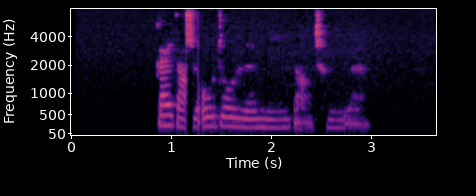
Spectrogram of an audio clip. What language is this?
Chinese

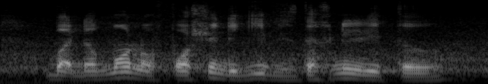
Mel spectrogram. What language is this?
English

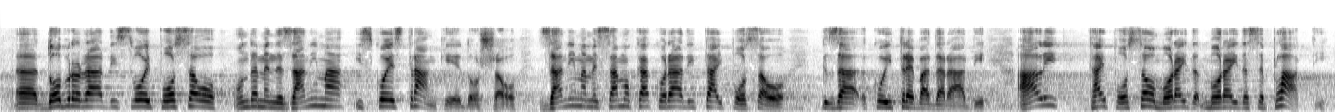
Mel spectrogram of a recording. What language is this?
Serbian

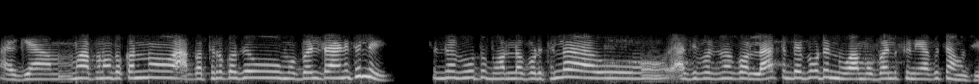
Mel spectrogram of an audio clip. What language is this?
Odia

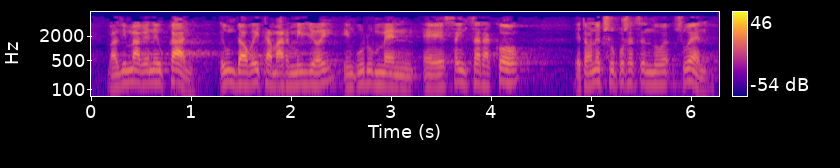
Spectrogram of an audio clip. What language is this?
Basque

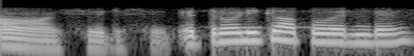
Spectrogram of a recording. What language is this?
Malayalam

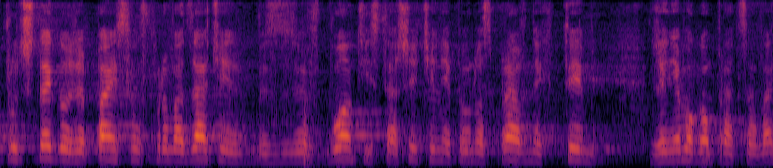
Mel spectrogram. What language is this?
Polish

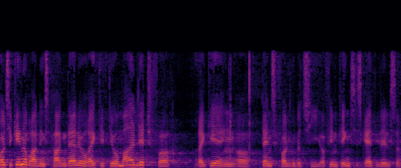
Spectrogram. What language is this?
Danish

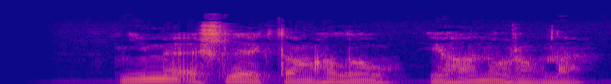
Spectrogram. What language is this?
Bashkir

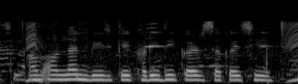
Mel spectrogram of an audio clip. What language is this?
Maithili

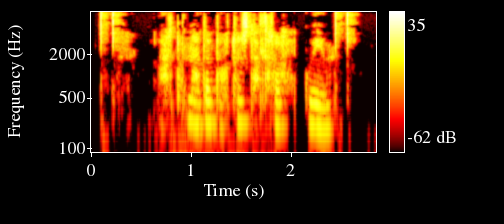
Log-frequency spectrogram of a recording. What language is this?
Mongolian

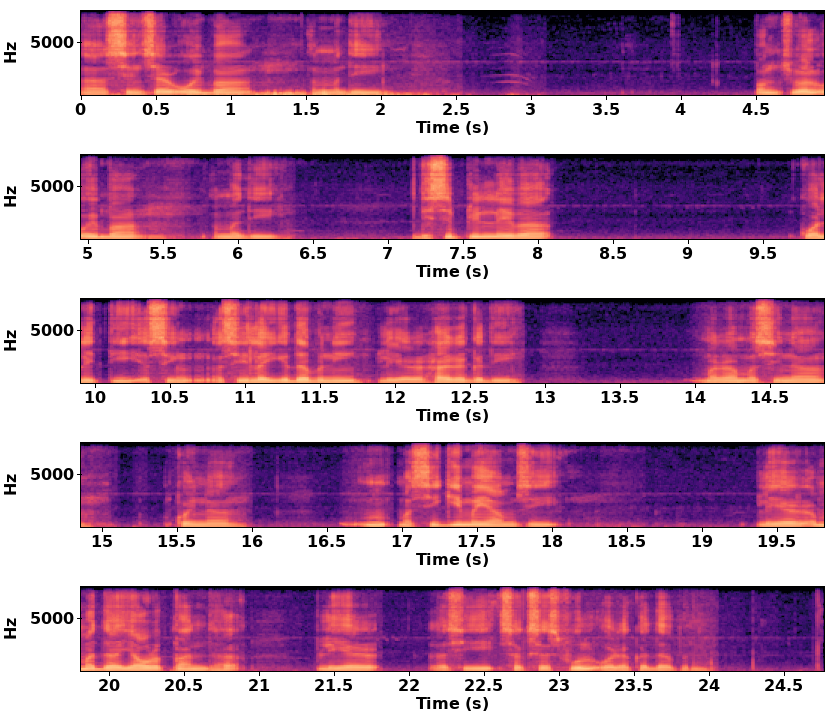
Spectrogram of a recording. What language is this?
Manipuri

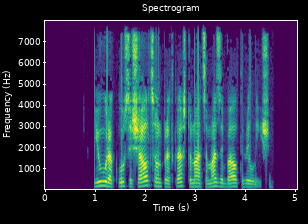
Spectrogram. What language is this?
Latvian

